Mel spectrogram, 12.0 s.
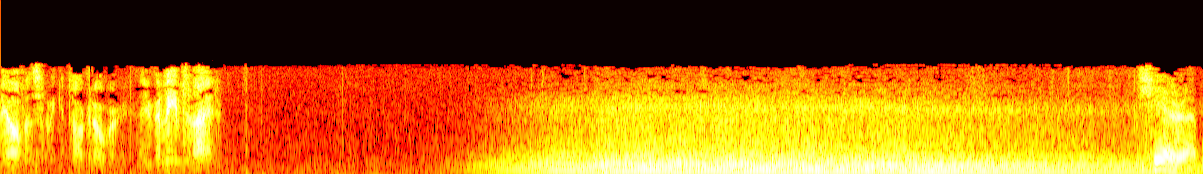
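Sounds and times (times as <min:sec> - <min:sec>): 
speech: 0:00.2 - 0:02.3, 0:11.6 - 0:12.0
bus engine running: 0:04.6 - 0:12.0.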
